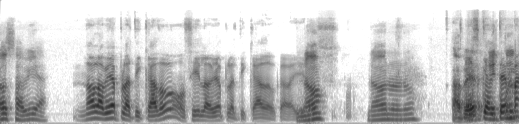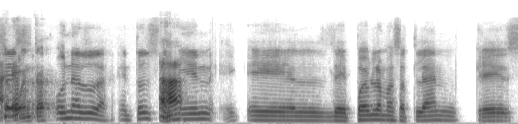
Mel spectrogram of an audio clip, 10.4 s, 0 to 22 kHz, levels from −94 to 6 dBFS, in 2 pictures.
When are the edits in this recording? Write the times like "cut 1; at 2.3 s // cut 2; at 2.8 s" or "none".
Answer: none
